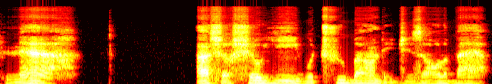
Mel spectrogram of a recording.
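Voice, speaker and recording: A man's voice: on the low side, fairly even intonation, pushed and bright, breathy edge, heavily acted. Man putting on a pompous, sadistic older tormentor. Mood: menacing, pompous. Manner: theatrical, slow, mock Old English delivery. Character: sadistic older male attendant, pompous mock-archaic tormentor. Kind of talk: comic dramatic reading of fan fiction.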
